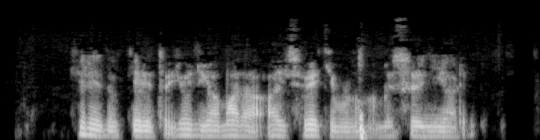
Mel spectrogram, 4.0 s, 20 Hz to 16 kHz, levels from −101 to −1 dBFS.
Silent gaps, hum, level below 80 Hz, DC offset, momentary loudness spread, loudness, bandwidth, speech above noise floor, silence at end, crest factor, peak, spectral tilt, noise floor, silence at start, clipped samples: none; none; -46 dBFS; under 0.1%; 5 LU; -24 LUFS; 9.8 kHz; 42 dB; 0.55 s; 20 dB; -4 dBFS; -8.5 dB/octave; -66 dBFS; 0.6 s; under 0.1%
